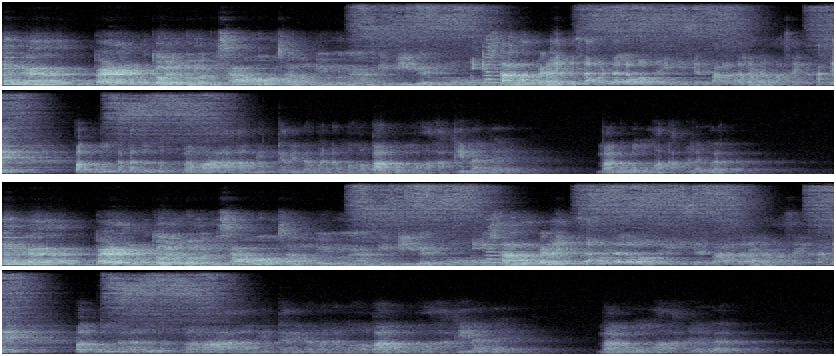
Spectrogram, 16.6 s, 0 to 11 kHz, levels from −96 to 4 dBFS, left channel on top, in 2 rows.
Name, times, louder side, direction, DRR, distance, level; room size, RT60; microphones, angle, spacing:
voice 1, 0.0-5.5 7.4-7.6, left 1 dB, 45° left, -6 dB, 0.9 m, -21 dB
sound 1, 3.4-5.0 5.7-7.6 8.0-8.7 9.3-10.7, right 3 dB, 25° right, 0.6 m, -33 dB
voice 2, 4.7-13.4 14.3-15.5, left 2 dB, 85° left, -1 dB, 0.5 m, -27 dB
4.5 x 2.8 x 2.6 m, 1.5 s
head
